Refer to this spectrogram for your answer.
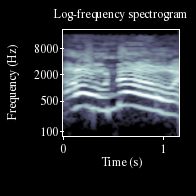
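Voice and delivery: high, startled oh no; sudden high groan of embarrassment; mock dismay. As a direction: react to an awkward moment. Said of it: "And I was like".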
